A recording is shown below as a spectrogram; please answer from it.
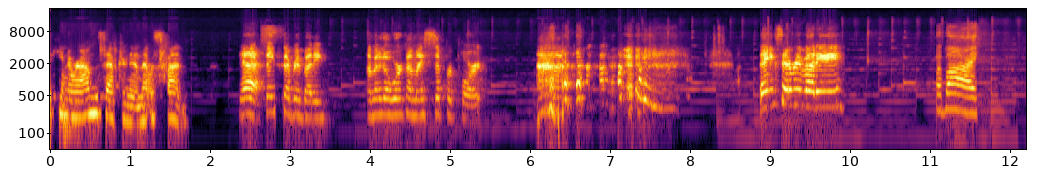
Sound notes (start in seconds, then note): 6.1 laughs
